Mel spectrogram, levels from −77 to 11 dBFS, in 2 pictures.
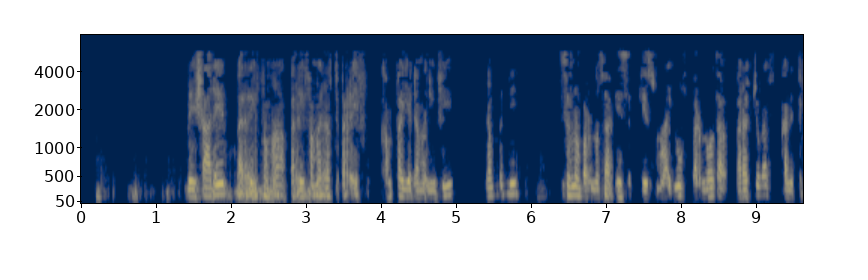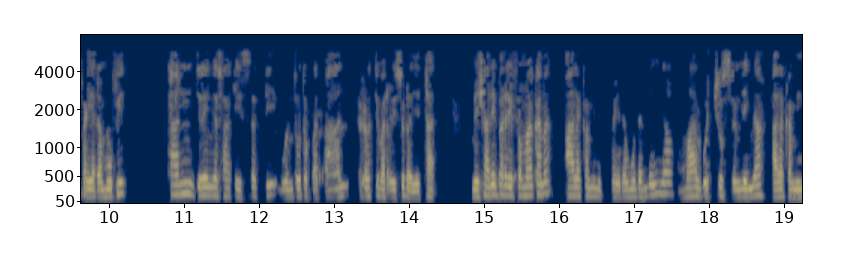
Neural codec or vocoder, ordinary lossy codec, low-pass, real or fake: codec, 16 kHz in and 24 kHz out, 2.2 kbps, FireRedTTS-2 codec; MP3, 24 kbps; 7.2 kHz; fake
